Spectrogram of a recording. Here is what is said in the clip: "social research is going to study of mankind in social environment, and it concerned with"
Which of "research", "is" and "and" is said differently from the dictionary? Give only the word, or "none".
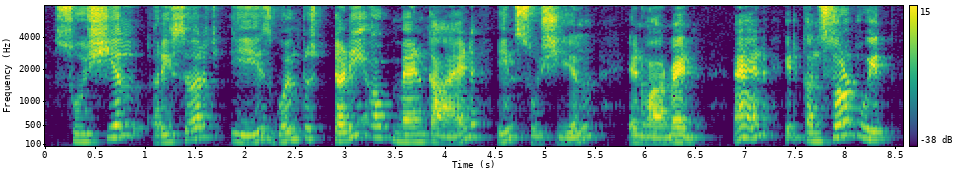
none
